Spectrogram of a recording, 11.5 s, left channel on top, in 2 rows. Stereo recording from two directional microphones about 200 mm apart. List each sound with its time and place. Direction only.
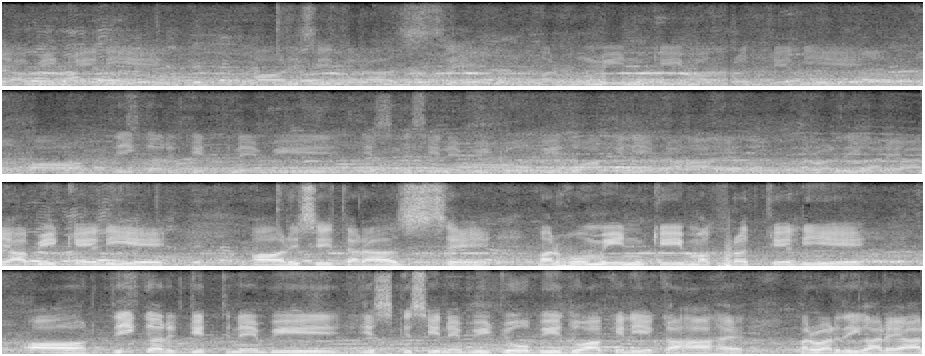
0.0 s speech: 40° right (ahead or behind)
3.4 s speech: 40° right (ahead or behind)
